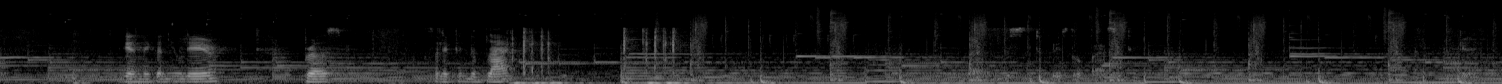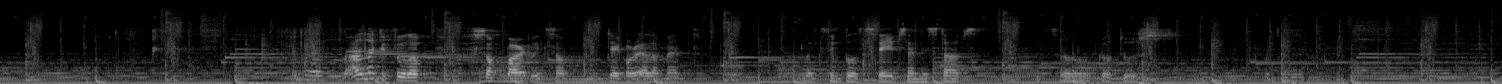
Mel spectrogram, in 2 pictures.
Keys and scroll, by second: 5.2 ], 5.4 ], 6.4 ], 6.6 ].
